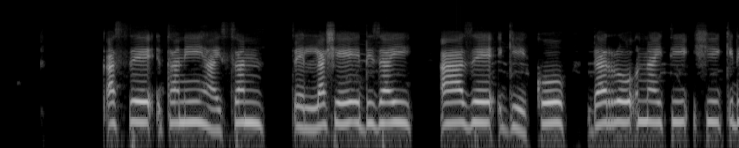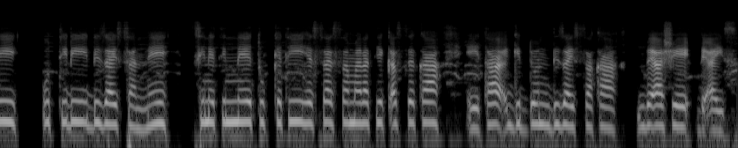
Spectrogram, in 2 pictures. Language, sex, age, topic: Gamo, female, 25-35, government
